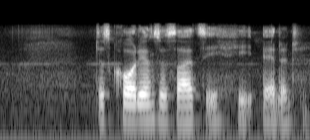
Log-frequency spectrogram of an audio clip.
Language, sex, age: English, male, 18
